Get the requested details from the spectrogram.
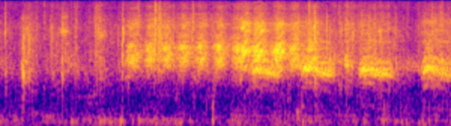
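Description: crow cawing

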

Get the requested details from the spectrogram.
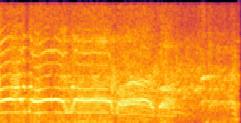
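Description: audience shouting loudly

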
